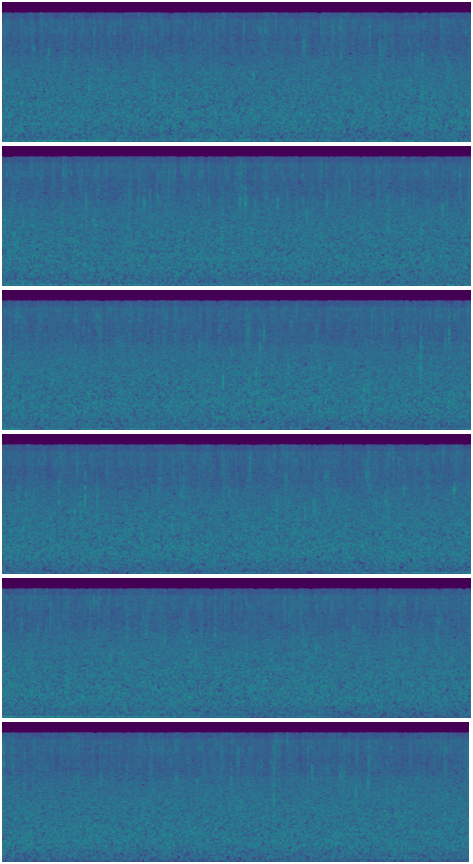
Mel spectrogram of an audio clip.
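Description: Steady medium rainfall: an even hiss of rain with fine ticks of individual drops.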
